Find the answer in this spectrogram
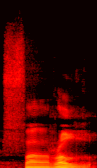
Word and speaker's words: فرغت: Maka kalau dibacanya fa'idza faraghta apa? Faraghta itu keliru. Yang betul faragh ya.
